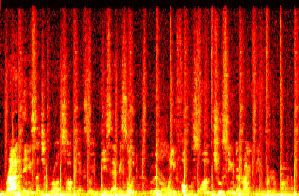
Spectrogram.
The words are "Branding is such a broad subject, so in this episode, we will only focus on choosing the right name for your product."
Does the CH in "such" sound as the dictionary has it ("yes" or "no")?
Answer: yes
